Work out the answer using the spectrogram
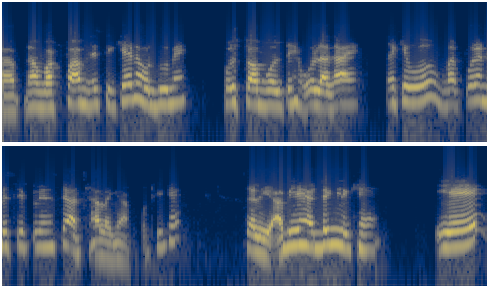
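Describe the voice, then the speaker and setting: Woman teacher, patient slow dictation, letter-by-letter spelling, thin phone-like sound with no room echo. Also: mid-range voice. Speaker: Urdu teacher. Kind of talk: online language lesson dictation. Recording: tinny phone-like line, dry.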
